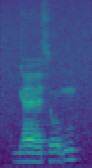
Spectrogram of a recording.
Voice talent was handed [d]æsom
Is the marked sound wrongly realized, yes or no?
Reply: yes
